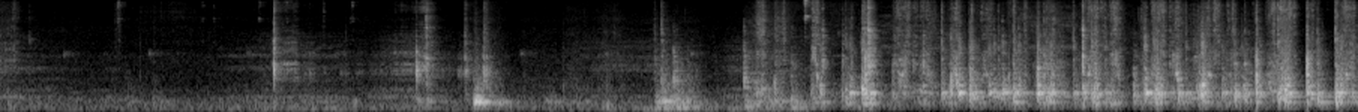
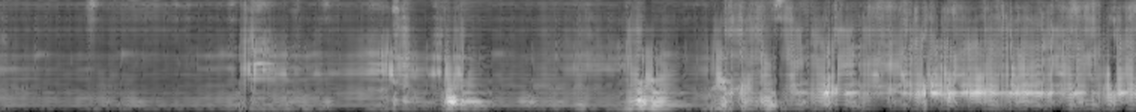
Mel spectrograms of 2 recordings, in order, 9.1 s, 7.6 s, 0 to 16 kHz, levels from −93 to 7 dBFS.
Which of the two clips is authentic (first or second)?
first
